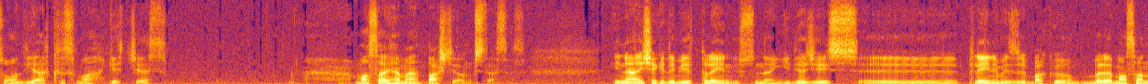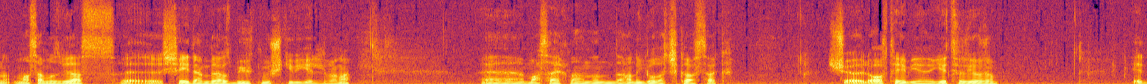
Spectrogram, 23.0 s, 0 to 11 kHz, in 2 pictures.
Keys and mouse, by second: 1.6-7.0 middle drag, 6.3 shift+a, 7.0-7.4 drag, 7.4 middle click, 8.3 drag, 9.9 KP_7, 10.1 z, 19.0-22.4 drag, 22.4 Tab, 22.6 a.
